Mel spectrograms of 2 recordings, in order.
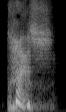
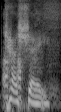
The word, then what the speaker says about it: cache: First of all, how do you pronounce C-A-C-H-E? – C-A-C-H-E. Chachi? What? – No, it's... cash. Cash or cachet. – Oh, cachet. Sorry. – But it is not cachet. You pronounce it Cash. – Oh, cash. – No matter. – I'm a visual learner, and I need to like see it. Sorry. – Okay. So no matter what you're talking about, because some people say, "Oh, she has cachet." That's a whole other word. No, but it's pronounced cash.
